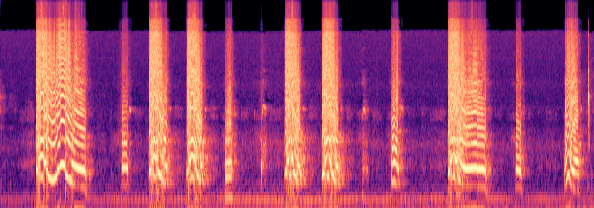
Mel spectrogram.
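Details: A teased male puppy barks repeatedly in bright, high-pitched yaps, some in quick pairs and some with a whiny edge. A steady low hum runs underneath.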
